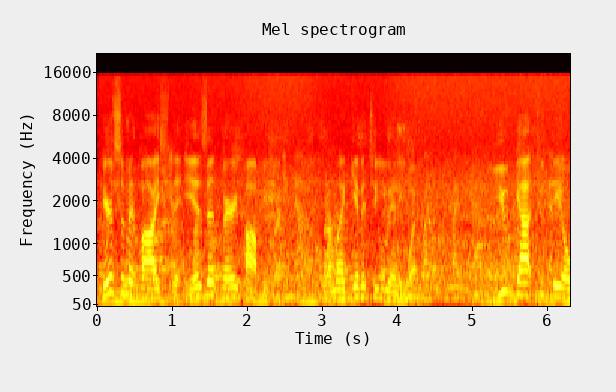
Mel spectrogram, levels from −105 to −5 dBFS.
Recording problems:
background chatter; loud; throughout; 3 voices, 8 dB below the speech
hiss; noticeable; throughout; 10 dB below the speech
abrupt cut into speech; at the end

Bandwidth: 15 kHz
